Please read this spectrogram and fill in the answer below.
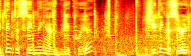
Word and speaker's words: Byakuya: Bakula. It's Byakuya. Byakuya. Oh shit, I've been saying it wrong the whole time.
